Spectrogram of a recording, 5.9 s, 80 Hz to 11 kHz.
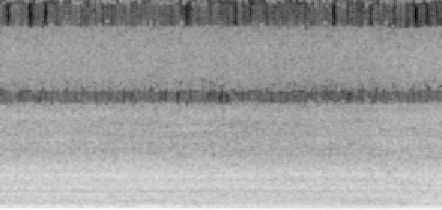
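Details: Petrol car at 185k, oil changed every 3k, cold idle: steady low hum with an irregular rapid clatter from the timing side of the engine; cause unknown.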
